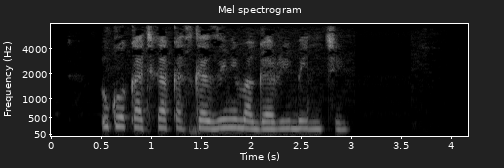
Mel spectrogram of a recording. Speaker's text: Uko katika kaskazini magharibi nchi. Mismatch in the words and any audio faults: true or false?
false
